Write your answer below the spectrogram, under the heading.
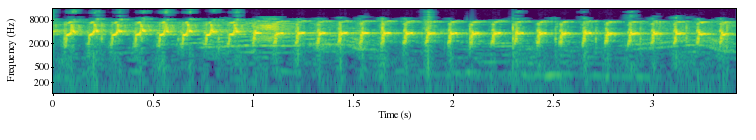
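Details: Lovebird from Palembang, Indonesia, delivering a shrill, rapidly repeated chattering trill of harsh notes, evenly pulsed throughout, loud and close.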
